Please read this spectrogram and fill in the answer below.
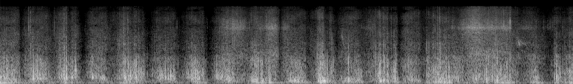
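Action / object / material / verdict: scrape / thick woven fabric rug / woven fabric / none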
